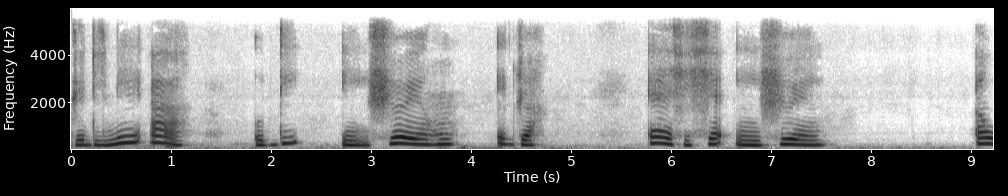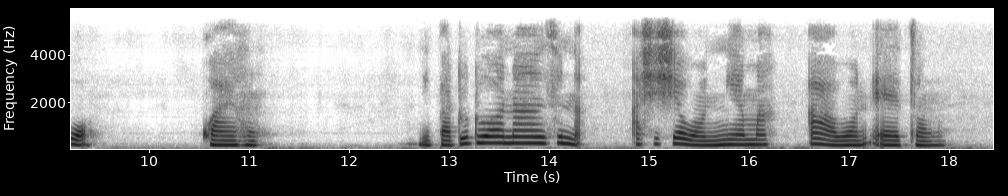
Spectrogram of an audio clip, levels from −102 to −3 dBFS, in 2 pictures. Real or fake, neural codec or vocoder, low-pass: real; none; 5.4 kHz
